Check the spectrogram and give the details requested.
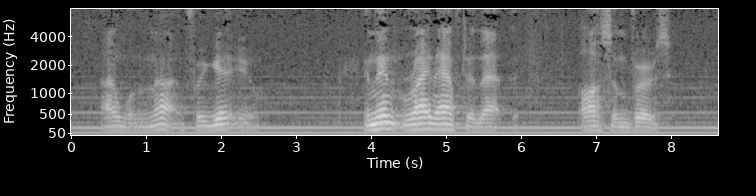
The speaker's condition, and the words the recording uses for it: ALS (motor neuron disease). Right now, you're patient with my speech, my slowness.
